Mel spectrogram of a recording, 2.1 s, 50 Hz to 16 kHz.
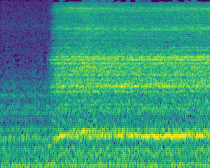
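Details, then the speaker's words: SMOK TFV12 Cloud Beast King tank with dual-core shotgun coil at 101 watts, airflow cut down to a small square: steady high hiss with a thin whistling buzz through the whole draw, cutting off sharply; airflow whistle at the tank inlet. "now you might be hearing the airflow kind of like buzzing a little bit it's kind of making a bit of a strange noise"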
